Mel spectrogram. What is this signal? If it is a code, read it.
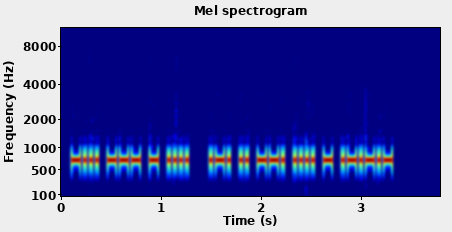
Morse code, heard as a keyed tone, about 40 wpm, 700 Hz. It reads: BOTH RIGHT.
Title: Sentences from Top 1000 Words - Review Part 1 - 40wpm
